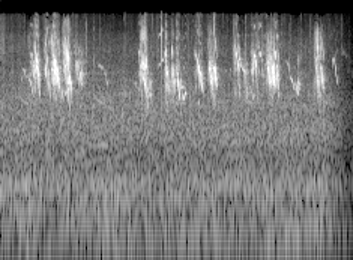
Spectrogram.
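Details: Eurasian tree sparrows gathering on a plum tree at a Tenmangu shrine in Japan, winter; groups of quick bright chirps separated by short gaps, ending abruptly.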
